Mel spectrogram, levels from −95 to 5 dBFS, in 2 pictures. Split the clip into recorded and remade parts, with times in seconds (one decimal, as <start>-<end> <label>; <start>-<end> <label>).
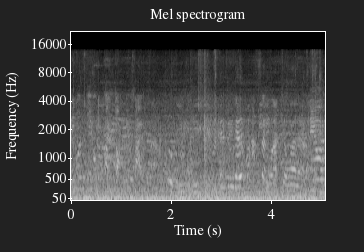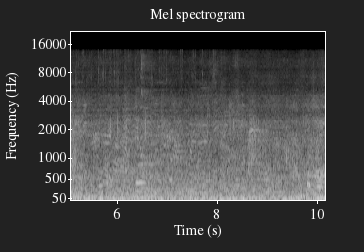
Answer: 0.0-8.4 recorded; 8.4-10.2 remade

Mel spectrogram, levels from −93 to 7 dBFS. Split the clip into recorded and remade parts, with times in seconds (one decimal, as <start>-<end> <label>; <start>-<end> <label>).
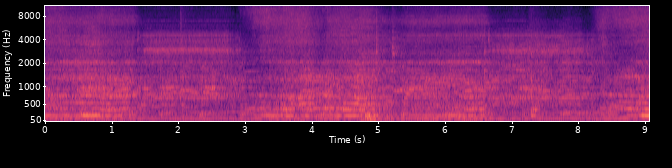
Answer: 0.0-4.4 recorded; 4.4-5.1 remade; 5.1-7.2 recorded; 7.2-9.1 remade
